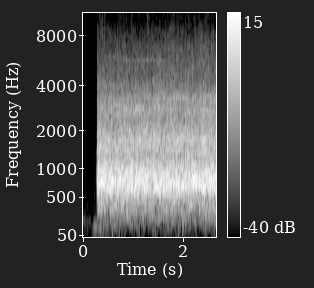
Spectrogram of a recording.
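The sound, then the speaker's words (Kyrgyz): Convention crowd applauding Joe Biden as he takes the stage, a loud, dense roar of clapping that bursts in after a moment of quiet and holds steady without letting up. “Сахнага чыккан Байденди чогулгандар алкыш айтып тосуп алышты.”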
